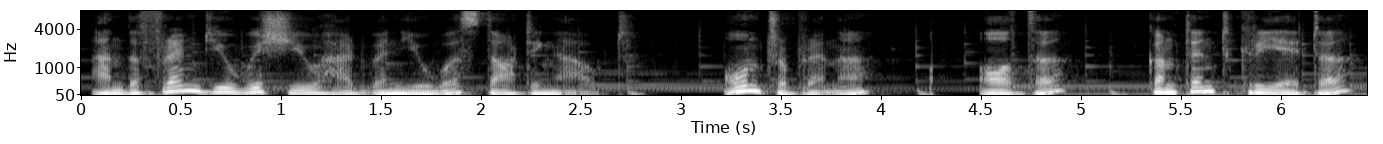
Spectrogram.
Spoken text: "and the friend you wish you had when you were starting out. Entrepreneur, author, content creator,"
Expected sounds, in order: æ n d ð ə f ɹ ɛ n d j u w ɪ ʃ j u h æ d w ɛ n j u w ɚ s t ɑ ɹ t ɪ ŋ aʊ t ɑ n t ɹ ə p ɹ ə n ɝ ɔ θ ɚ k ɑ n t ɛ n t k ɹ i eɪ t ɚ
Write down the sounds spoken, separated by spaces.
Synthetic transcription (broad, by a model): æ n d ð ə f ɹ ɛ n d j u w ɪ ʃ j u h æ d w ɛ n j u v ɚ s t ɑ ɹ t ɪ ŋ aʊ t ɑ n t ɹ ə p ɹ ə n ɝ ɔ t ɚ k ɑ n t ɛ n t k ɹ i eɪ t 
